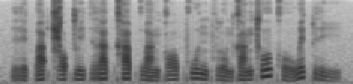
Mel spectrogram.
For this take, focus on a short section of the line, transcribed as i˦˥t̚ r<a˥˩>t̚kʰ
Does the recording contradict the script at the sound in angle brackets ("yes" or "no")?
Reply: no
